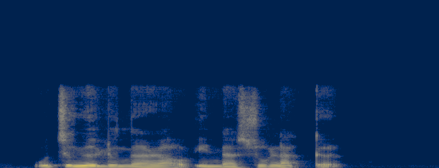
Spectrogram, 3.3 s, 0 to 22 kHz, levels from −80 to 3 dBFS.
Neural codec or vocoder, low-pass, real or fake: autoencoder, 48 kHz, 32 numbers a frame, DAC-VAE, trained on Japanese speech; 10.8 kHz; fake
